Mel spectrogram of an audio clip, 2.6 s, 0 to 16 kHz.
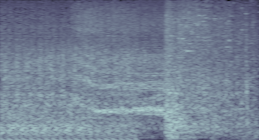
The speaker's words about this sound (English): That's when Hamer and his posse jumped out of the bush and emptied 130 rounds of ammunition into their car.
